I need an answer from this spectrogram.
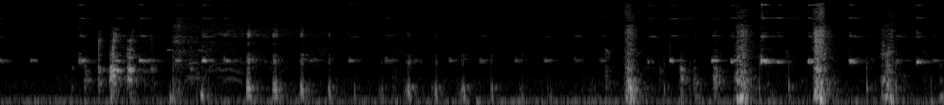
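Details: Male fainting goat Jack-Jack courting a female he is kept from breeding with, licking, mouth breathing and spitting: rapid wet clicks, smacks and sharp spitting bursts repeated irregularly, with soft breathy puffs between them.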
